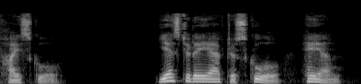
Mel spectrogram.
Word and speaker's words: Haeyoung: Yesterday after school, Haeyoung, pronounced Haeyoung, came up to me and my wife and showed me her school pictures, both her individual photo and her group/grade photo.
